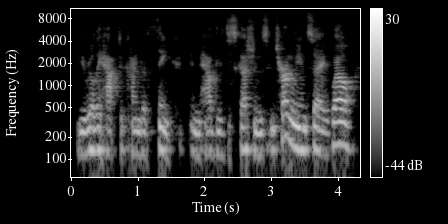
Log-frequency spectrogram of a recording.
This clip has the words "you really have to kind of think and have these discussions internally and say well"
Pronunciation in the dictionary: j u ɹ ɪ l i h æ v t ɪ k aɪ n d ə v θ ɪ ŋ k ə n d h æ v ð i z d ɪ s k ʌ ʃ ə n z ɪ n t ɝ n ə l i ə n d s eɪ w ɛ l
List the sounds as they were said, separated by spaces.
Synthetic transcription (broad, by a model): j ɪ ɹ ɪ l i h æ f t ɪ k aɪ n d ə v θ ɪ ŋ k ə n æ v ð i z d ɪ s k ʌ ʃ ə n z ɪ n t ɝ n l i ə n s eɪ w ɛ l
